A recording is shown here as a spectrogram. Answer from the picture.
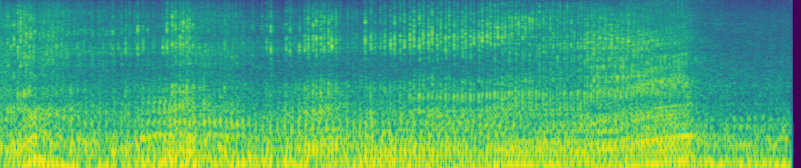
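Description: Motorcycle engine running loud, a V-twin cruiser with short exhausts moving off from a standstill, its note rising briefly near the end as it pulls away; the sound cuts off abruptly at the end.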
